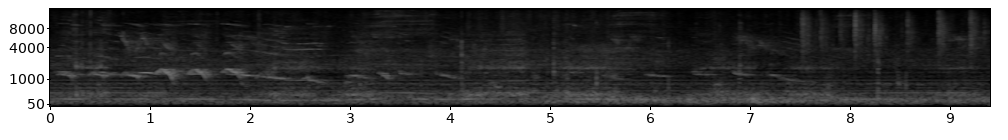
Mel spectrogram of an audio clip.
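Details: Litter of four-week-old Cane Corso puppies whimpering: many short, high, downward-sliding whines repeated rapidly and overlapping, with a steady low hum and background rustle.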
